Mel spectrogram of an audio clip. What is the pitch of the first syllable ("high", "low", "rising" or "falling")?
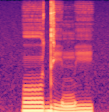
high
